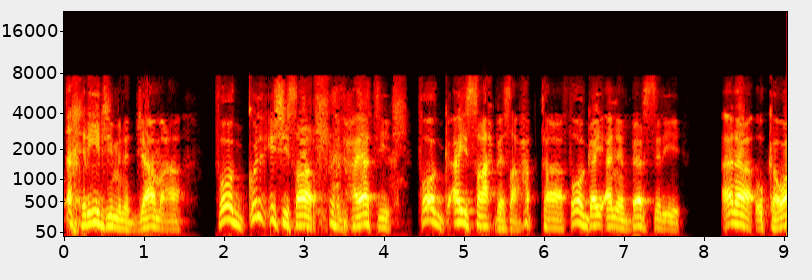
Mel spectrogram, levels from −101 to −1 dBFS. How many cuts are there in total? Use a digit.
0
